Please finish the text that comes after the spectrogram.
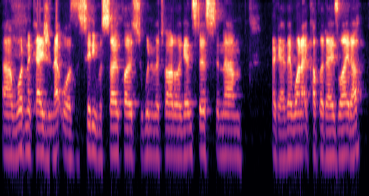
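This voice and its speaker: Fast-talking enthusiastic man hosting a podcast. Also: mid-range voice, monotone, fairly bright tone. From Australia. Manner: chatty, enthusiastic storytelling with fillers. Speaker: podcast host. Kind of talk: casual football podcast chat.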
